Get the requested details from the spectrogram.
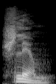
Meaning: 1. helmet 2. headpiece (as in a horse's)
- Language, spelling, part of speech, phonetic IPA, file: Russian, шлем, noun, [ʂlʲem], Ru-шлем.ogg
